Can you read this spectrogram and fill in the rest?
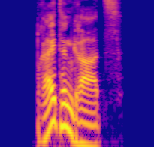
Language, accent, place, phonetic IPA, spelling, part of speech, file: German, Germany, Berlin, [ˈbʁaɪ̯tn̩ˌɡʁaːt͡s], Breitengrads, noun, De-Breitengrads.ogg
- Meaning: genitive of Breitengrad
